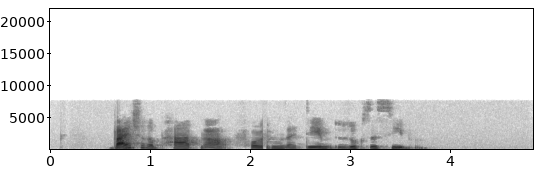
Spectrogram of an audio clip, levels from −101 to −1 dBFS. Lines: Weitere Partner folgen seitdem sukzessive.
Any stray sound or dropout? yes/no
yes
